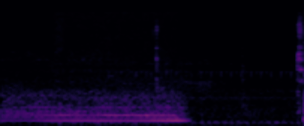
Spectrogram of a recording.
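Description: A man's drawn-out "uhhh" hesitation held at one flat pitch, cut off about a second in, followed by faint background until he speaks again.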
